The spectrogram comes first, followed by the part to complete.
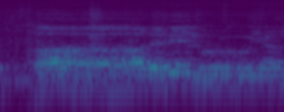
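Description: Voices singing a slow, chant-like sung line. There is a short pause at the start, and the next phrase begins about half a second in and carries on through the rest.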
